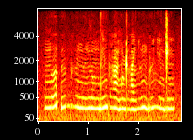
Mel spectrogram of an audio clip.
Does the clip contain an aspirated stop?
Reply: no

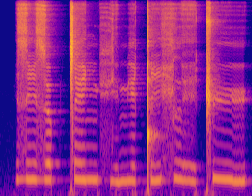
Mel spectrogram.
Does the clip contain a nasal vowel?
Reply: no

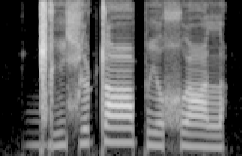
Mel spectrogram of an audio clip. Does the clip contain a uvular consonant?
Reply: yes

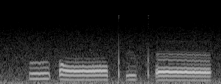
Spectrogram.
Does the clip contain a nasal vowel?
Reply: no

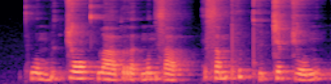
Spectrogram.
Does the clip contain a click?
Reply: no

